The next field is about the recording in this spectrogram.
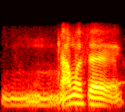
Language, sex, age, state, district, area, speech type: Tamil, male, 30-45, Tamil Nadu, Ariyalur, rural, conversation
